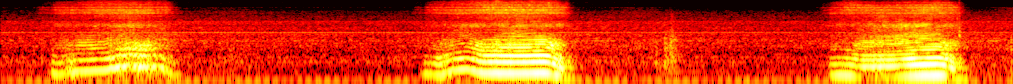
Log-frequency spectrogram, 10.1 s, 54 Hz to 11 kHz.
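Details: Three loud, rattling snores with a rough vibrating tone, about 15 breaths a minute, quiet between them; snoring.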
